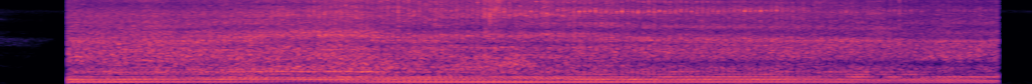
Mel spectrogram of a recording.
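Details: Honda lawn mower rescued with bad gas and a clogged carburetor, after cleaning the carb main jet and nozzle: steady, even note with no surging or hunting throughout; normal running.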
